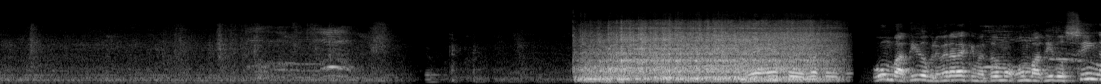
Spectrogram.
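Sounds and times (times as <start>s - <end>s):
blender motor running: 5.7s - 8.6s.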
